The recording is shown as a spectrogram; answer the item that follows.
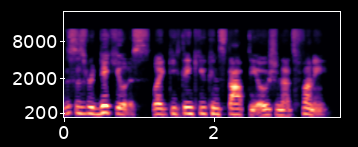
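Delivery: put-on laughing, scoffing, amused, ridiculing tone. Speaker retells a man laughing at a woman's efforts, imitating mocking laughter. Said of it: "he's laughing at her like".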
